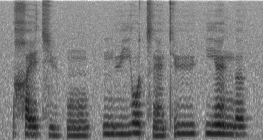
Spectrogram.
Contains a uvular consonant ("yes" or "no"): yes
